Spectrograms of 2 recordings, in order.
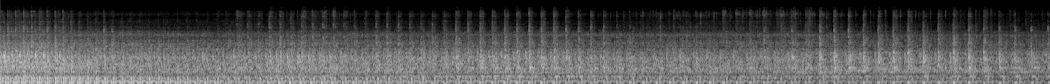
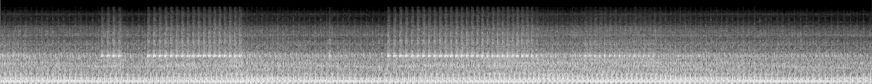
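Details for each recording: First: Single-cylinder diesel tractor, previously hard starting, smoky and weak from worn plunger, after plunger replacement: crisp evenly spaced pulses about 220 per minute, starts on low throttle; normal idle. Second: Kubota RD85 DI-2T single-cylinder diesel on a G1000 tractor, hard to start in the morning, smoky and losing power under work, compression good, fuel delivery previously increased: uneven lumpy clatter about three beats a second; worn injection pump plunger, weak delivery.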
